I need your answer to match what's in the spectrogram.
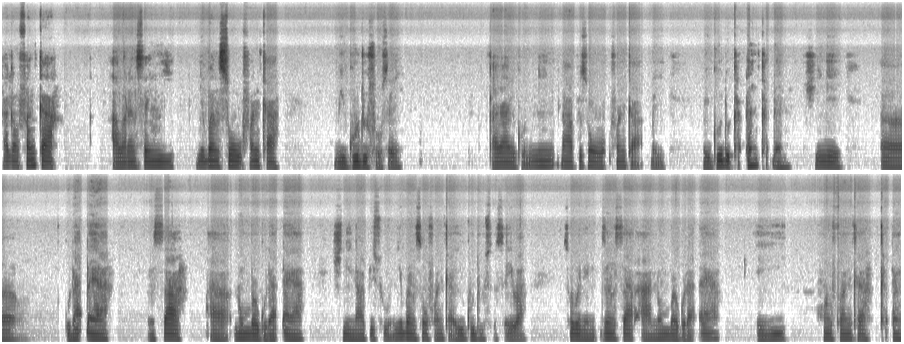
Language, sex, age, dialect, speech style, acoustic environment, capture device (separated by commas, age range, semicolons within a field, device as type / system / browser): Hausa, male, 18-24, Nigeria - Kano, relaxed; excited, nature, mobile / Linux / Chrome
